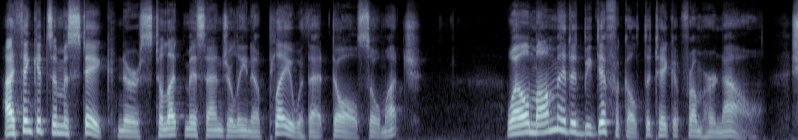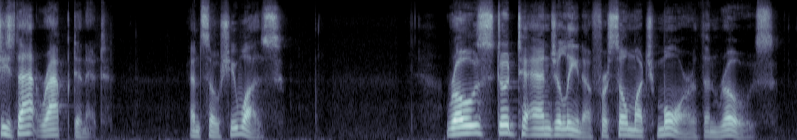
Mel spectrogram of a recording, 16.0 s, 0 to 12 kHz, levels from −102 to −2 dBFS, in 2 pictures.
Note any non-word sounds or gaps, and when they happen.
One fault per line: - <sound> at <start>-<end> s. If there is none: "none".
none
